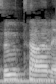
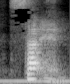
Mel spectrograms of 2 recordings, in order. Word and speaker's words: Sutton: then right but because sutan is a woman sutton damn it i said her name wrong but because sutton is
